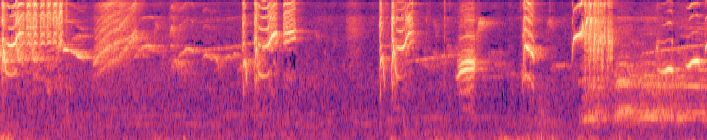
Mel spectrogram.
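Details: Oriental magpie-robin in a fighting song meant to provoke rival birds; loud, varied bursts of harsh chattering, rising whistled slurs and sharp squawky notes, separated by short pauses.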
